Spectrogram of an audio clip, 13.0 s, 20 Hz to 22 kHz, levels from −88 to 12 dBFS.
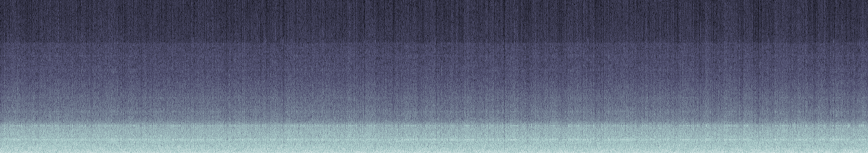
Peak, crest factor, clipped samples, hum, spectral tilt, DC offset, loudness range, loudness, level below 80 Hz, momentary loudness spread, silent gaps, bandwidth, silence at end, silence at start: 0 dBFS; 4 dB; 20%; none; -5 dB/octave; 10%; 0 LU; -3 LUFS; -12 dBFS; 0 LU; none; over 20 kHz; 0 s; 0 s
